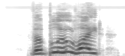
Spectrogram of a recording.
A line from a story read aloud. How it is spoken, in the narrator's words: groaned, gesturing feebly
